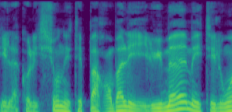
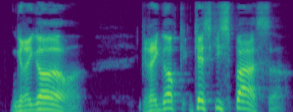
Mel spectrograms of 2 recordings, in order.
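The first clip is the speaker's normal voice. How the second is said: high-pitched calling-out cry; 6 semitones higher than usual. Gregor's father knocks at the side door and calls out to him. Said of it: "en s'écriant".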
